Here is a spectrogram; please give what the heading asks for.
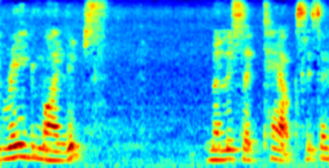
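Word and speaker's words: Tkautz: Melissa Touts. Is that how you say her name? Touts. Silent T. Touts.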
